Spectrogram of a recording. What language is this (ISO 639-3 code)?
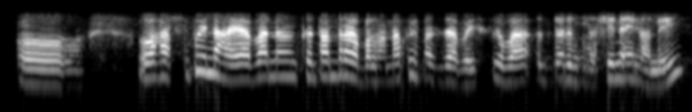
brx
